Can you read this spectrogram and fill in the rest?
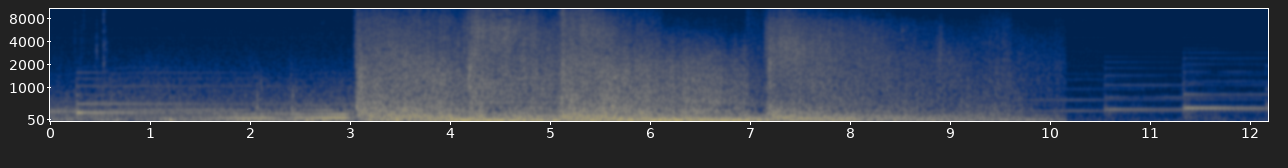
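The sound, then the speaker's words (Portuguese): A ship at sea blows up in a massive explosion after a few sustained musical tones, its deep roar rumbling and echoing for several seconds before fading back into quiet held notes. No one speaks. “No meio dos ecos da explosão, 1900 mergulhou no mar na companhia do seu único lar, o Cruz Virginia.”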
